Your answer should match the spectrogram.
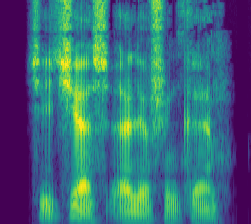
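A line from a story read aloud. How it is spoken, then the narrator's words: Choked mumble. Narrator (Russian): сдавленно пробормотал Михаил Антонович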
